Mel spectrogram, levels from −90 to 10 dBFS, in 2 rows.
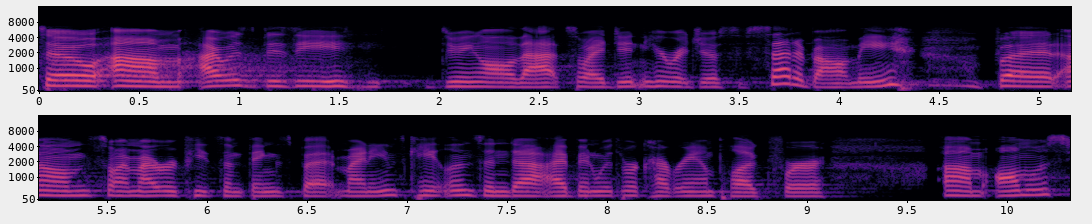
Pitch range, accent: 180-220 Hz, American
